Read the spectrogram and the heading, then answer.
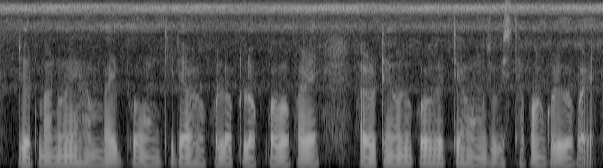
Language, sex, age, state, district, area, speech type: Assamese, male, 18-30, Assam, Lakhimpur, rural, spontaneous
